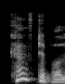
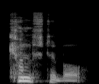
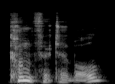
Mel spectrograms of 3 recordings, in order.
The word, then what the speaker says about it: comfortable: It's pronounced comfortable. Here's a caution. The spelling suggests four syllables, but it's usually pronounced with three syllables in both British and American English. Not comfortable, but comfortable.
